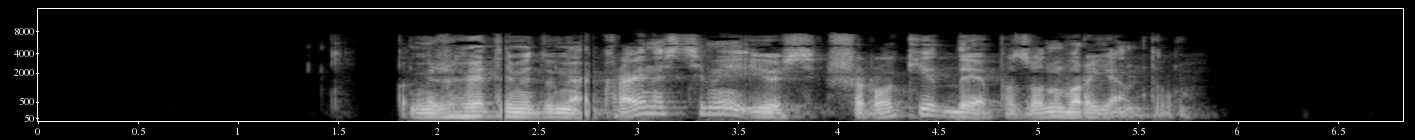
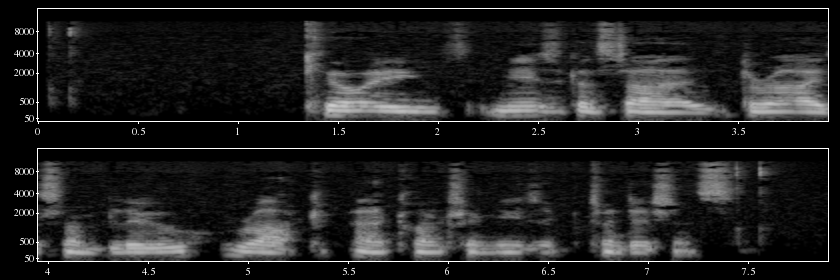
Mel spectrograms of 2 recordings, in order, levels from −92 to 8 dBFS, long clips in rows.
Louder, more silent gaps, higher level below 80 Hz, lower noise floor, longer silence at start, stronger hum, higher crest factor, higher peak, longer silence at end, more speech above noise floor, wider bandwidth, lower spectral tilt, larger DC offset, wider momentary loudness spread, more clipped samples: first, -19 LUFS vs -26 LUFS; neither; first, -48 dBFS vs -76 dBFS; first, under -90 dBFS vs -68 dBFS; first, 1.45 s vs 0.15 s; neither; about the same, 20 dB vs 20 dB; first, -2 dBFS vs -6 dBFS; first, 1.05 s vs 0.3 s; first, over 71 dB vs 42 dB; second, 8 kHz vs 11.5 kHz; about the same, -5 dB/octave vs -4.5 dB/octave; neither; second, 8 LU vs 12 LU; neither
